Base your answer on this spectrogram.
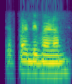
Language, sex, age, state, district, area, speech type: Telugu, male, 18-30, Telangana, Hyderabad, urban, conversation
